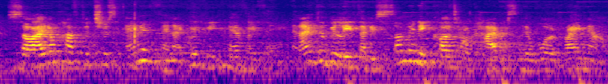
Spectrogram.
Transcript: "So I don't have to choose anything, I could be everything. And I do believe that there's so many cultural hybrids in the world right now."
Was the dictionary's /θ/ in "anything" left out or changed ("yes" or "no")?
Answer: no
